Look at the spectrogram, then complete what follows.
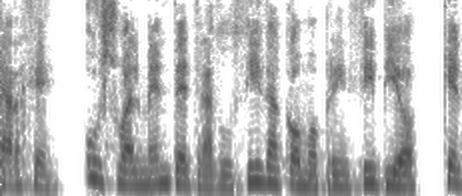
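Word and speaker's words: ἀρχή: Centro de irradiación, punto dominante, principio, origen, términos todos con los cuales puede expresarse el sentido de la palabra arche, pronúnciese arge, usualmente traducida como principio,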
